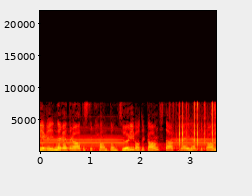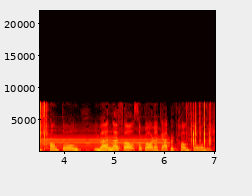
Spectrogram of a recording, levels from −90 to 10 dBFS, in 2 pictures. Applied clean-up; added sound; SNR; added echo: none; Domestic sounds, home sounds + Wind instrument, woodwind instrument; 8 dB; none.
